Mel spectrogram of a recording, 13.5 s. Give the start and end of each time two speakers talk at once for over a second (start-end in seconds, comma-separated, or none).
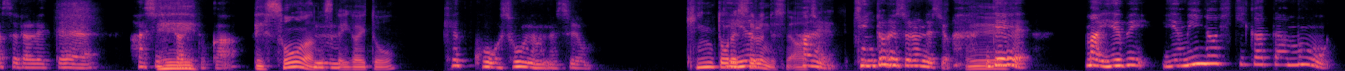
7.0-8.5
